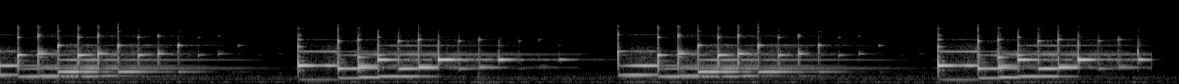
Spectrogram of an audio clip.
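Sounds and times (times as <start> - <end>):
original phone ringtone: 0.0 - 11.7.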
